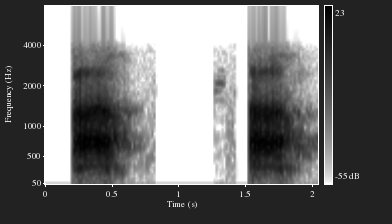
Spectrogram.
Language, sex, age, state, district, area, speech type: Tamil, male, 60+, Tamil Nadu, Krishnagiri, rural, conversation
